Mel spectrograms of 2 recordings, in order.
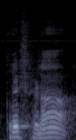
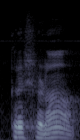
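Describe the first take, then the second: Both takes have the same delivery.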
